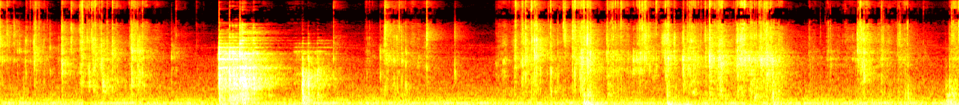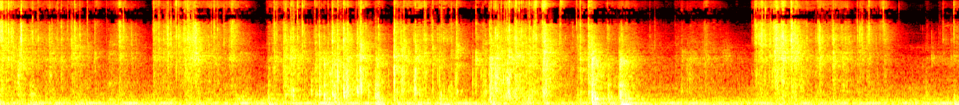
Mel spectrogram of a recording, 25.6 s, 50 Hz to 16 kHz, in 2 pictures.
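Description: Knife cutting through a frozen homemade 3 Musketeers bar, heard as a series of close, irregular scraping and tapping cuts with brief pauses between strokes.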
